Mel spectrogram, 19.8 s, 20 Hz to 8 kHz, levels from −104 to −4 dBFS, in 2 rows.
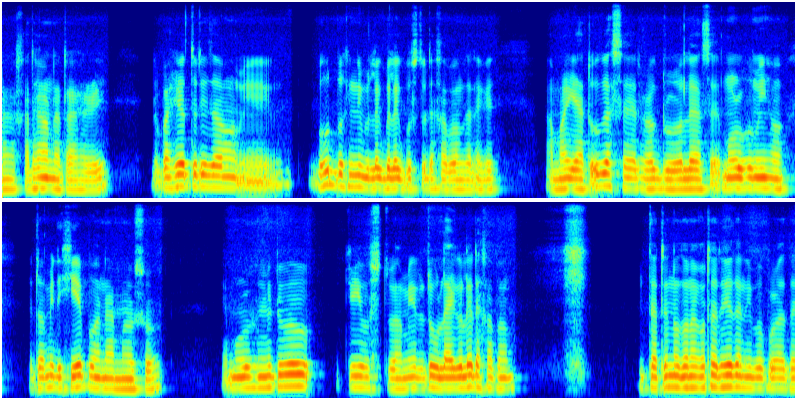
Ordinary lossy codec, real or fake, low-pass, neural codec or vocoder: none; real; none; none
